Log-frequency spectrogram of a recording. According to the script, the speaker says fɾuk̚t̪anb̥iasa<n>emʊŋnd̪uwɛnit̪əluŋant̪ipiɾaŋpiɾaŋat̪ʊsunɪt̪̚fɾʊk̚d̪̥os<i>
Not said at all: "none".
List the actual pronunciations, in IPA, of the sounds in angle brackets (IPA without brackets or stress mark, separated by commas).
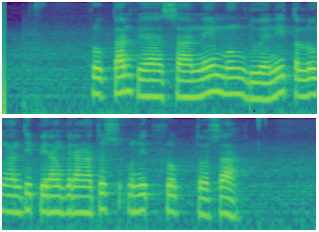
n, a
